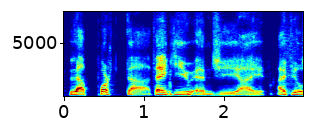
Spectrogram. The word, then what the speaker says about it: LaPorta: Laporta. La Porta.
